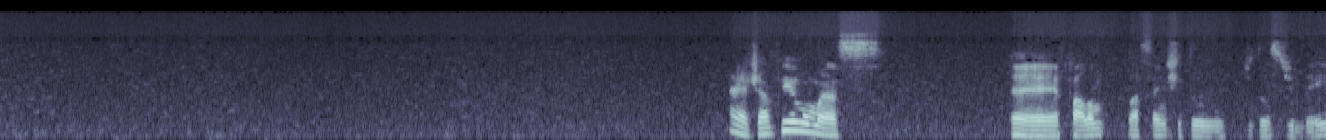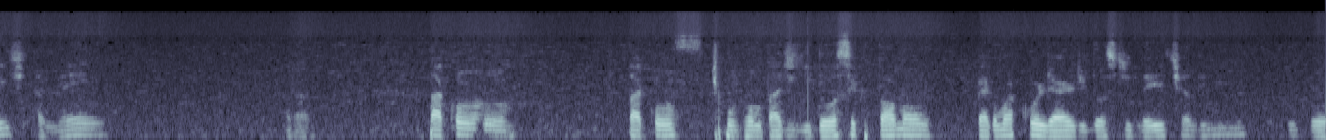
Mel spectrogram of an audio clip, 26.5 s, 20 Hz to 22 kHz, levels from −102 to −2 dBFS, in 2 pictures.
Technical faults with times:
0.00-26.52 noise suppressor artifacts
11.30-11.93 speech cut by the noise suppressor
12.47-14.33 speech cut by the noise suppressor
16.13-16.36 speech cut by the noise suppressor
17.57-18.38 speech cut by the noise suppressor
19.56-22.08 speech cut by the noise suppressor
21.21-21.43 processor overload crackle
23.05-26.40 speech cut by the noise suppressor

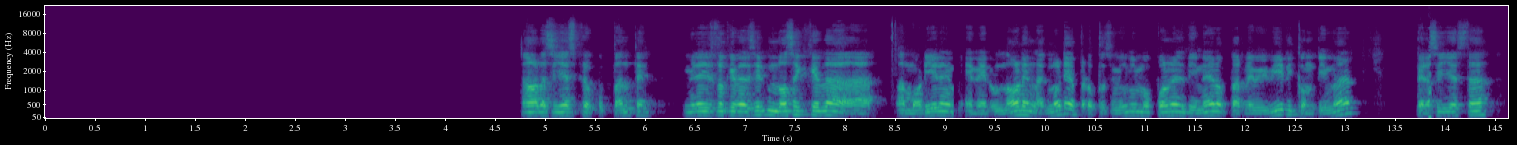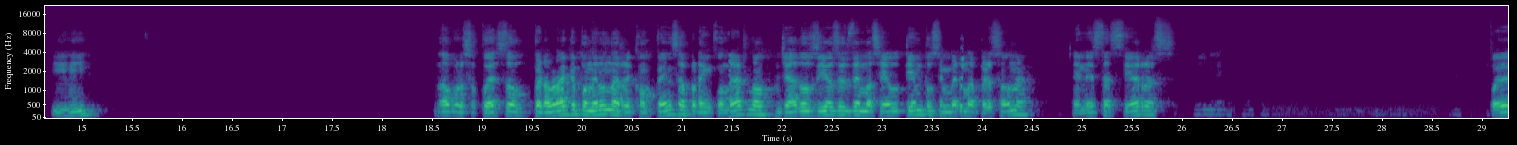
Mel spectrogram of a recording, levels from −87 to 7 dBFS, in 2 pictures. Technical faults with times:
9.06 damaged data in a compressed stream
13.81-13.86 damaged data in a compressed stream
21.45-21.48 damaged data in a compressed stream
23.77-23.81 damaged data in a compressed stream

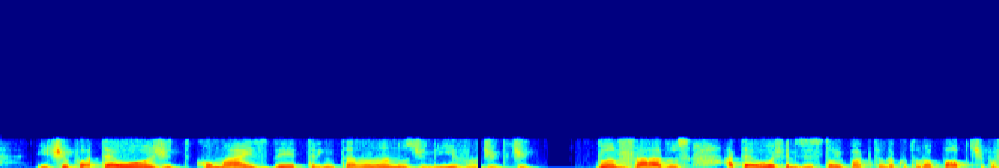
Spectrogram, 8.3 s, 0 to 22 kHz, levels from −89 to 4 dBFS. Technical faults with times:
3.96-4.00 packet loss filled with silence

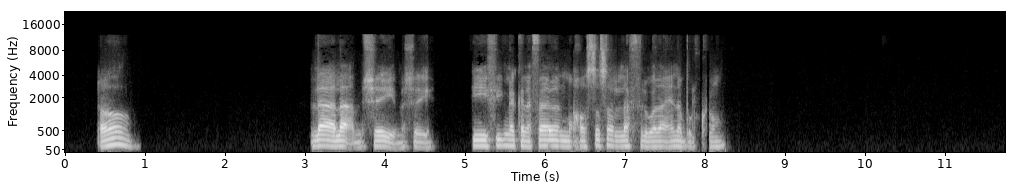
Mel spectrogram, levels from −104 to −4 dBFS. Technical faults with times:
6.01-11.19 repeated packet loss (robotic sound)

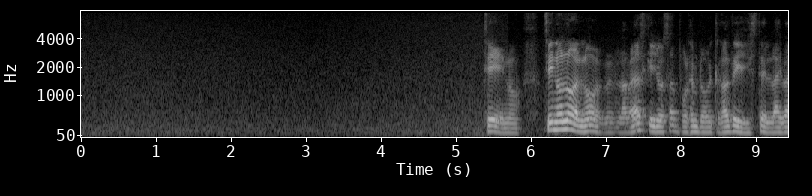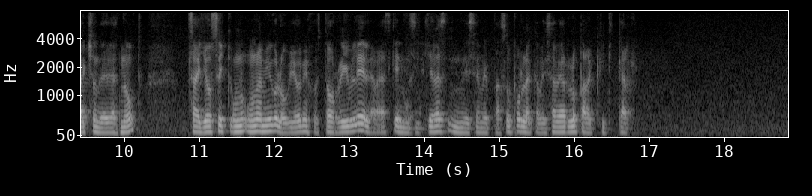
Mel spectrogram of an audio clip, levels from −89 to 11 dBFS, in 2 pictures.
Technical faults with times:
13.73-14.05 echo leak

